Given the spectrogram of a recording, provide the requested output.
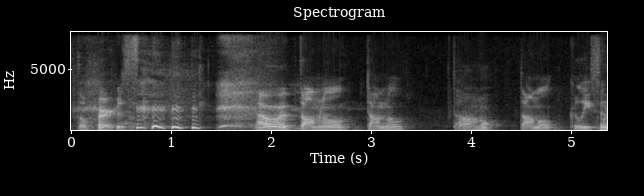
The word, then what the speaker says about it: Domhnall Gleeson: No, I'm pretty sure it's Domhnall Gleeson. He's said it before. It sounds like you're saying Donald, but you're not.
